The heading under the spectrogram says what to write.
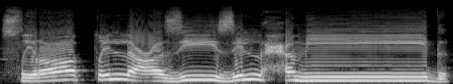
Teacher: یہاں پر دیکھیں سی، یہ صاد حروف مستعلیہ ہے، صراطل، یہاں صاد موٹا ہوگا، را بھی موٹا ہوگا، تو بھی موٹا ہوگا، صراط العزیز الحمید۔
